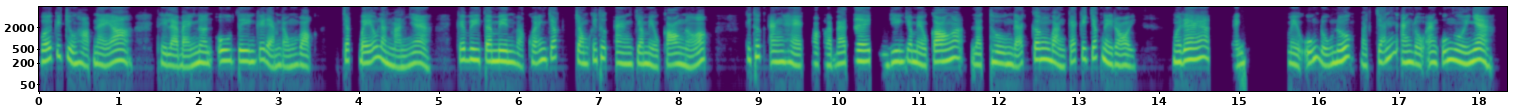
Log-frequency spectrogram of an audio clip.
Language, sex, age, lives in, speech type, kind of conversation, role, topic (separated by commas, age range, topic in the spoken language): Vietnamese, female, 25-29, Vietnam, read, expert-assistant, expert, Nên chọn loại thức ăn nào cho mèo con mới nhận nuôi để đảm bảo sức khỏe?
